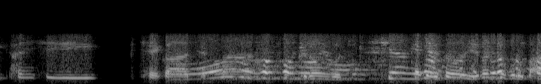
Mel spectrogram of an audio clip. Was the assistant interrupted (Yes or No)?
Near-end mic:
Yes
